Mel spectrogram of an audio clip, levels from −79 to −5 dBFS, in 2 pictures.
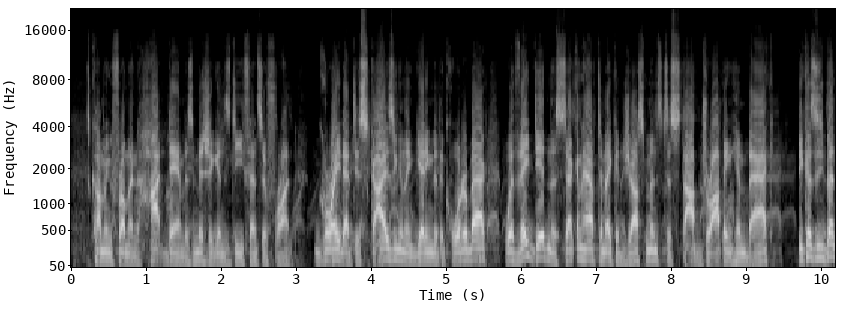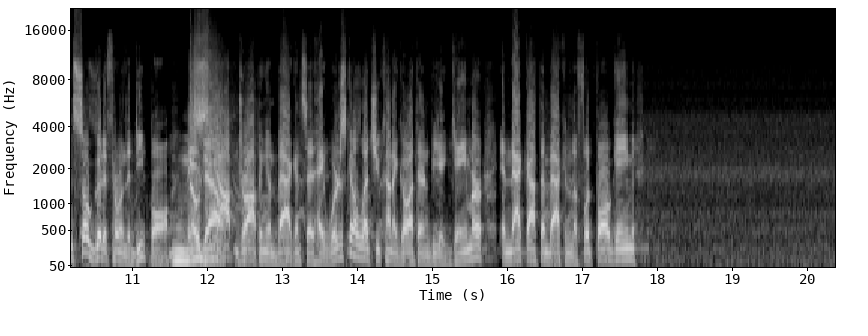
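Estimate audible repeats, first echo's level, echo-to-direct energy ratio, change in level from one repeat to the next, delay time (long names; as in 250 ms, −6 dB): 2, −23.0 dB, −22.5 dB, −11.0 dB, 203 ms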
